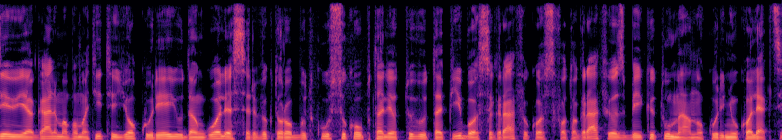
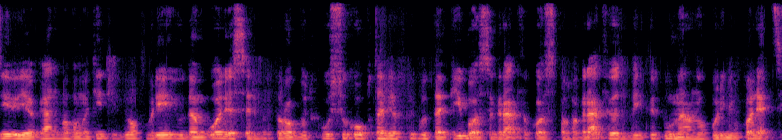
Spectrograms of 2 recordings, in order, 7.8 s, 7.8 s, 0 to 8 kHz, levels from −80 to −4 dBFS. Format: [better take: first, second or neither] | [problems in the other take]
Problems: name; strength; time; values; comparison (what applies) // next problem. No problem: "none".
first | noise reduction (neural mask model DeepFilterNet 3)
